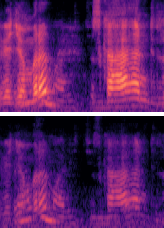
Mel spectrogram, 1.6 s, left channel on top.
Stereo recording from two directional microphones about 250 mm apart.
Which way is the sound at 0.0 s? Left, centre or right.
Left.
